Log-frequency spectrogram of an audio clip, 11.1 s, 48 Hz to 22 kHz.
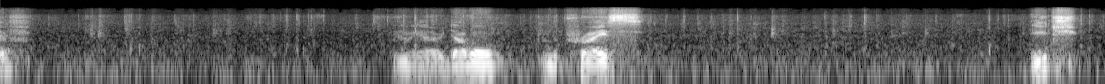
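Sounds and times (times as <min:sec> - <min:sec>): keyboard typing: 0:00.0 - 0:11.0.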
